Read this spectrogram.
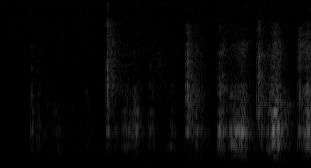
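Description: A squeezed plastic bottle squirts in short, hissing bursts.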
